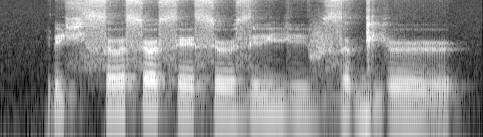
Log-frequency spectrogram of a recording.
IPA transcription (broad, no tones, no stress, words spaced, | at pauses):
ɾiçsəsœ sesøzi jivzəɡ jø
